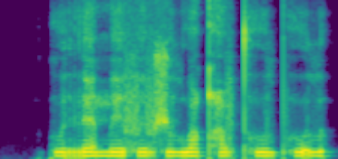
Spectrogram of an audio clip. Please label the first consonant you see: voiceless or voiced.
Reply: voiceless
